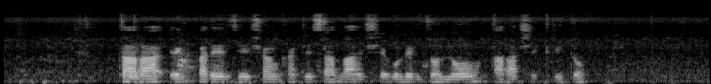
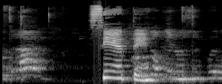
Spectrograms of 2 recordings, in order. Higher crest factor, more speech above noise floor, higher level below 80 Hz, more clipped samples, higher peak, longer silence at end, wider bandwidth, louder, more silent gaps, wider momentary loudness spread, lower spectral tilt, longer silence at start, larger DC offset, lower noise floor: first, 24 dB vs 16 dB; about the same, 25 dB vs 25 dB; about the same, -56 dBFS vs -60 dBFS; neither; about the same, 0 dBFS vs 0 dBFS; first, 0.4 s vs 0 s; second, 11.5 kHz vs over 20 kHz; second, -23 LUFS vs -13 LUFS; neither; first, 25 LU vs 15 LU; first, -4.5 dB/octave vs -2.5 dB/octave; about the same, 0.15 s vs 0.05 s; neither; first, -48 dBFS vs -40 dBFS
